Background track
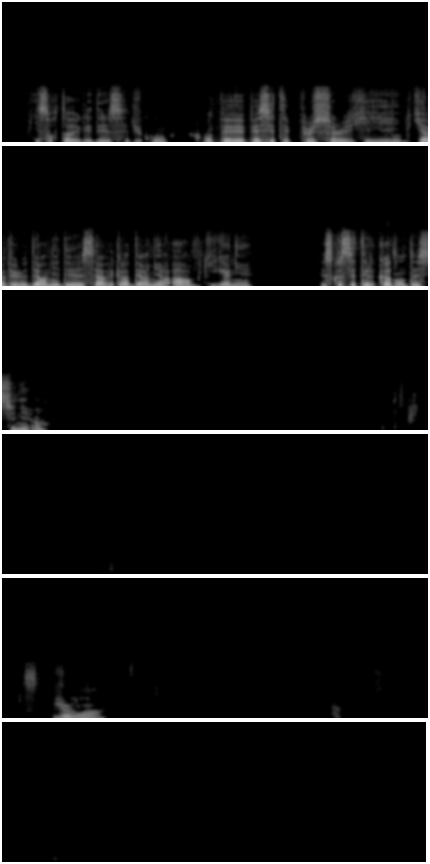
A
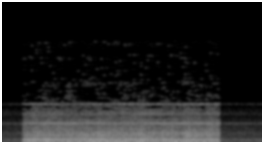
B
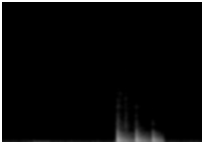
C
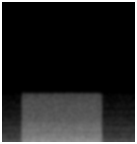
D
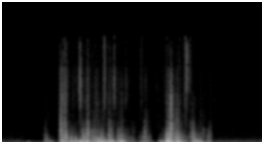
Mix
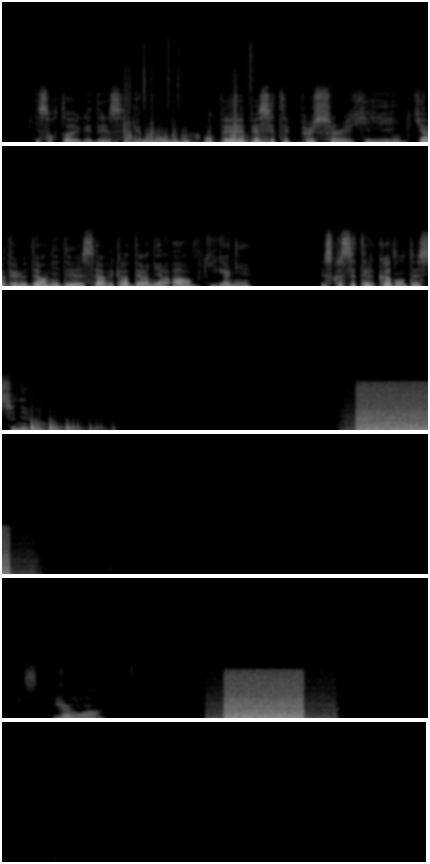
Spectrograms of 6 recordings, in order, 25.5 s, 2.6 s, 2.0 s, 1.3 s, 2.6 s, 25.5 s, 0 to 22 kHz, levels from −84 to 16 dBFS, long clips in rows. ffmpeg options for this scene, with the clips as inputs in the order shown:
ffmpeg -i bed.wav -i cue0.wav -i cue1.wav -i cue2.wav -i cue3.wav -filter_complex "[3:a]asplit=2[link_01][link_02];[0:a]volume=-9dB[link_03];[2:a]asplit=2[link_04][link_05];[link_05]adelay=231,lowpass=frequency=2800:poles=1,volume=-14.5dB,asplit=2[link_06][link_07];[link_07]adelay=231,lowpass=frequency=2800:poles=1,volume=0.5,asplit=2[link_08][link_09];[link_09]adelay=231,lowpass=frequency=2800:poles=1,volume=0.5,asplit=2[link_10][link_11];[link_11]adelay=231,lowpass=frequency=2800:poles=1,volume=0.5,asplit=2[link_12][link_13];[link_13]adelay=231,lowpass=frequency=2800:poles=1,volume=0.5[link_14];[link_04][link_06][link_08][link_10][link_12][link_14]amix=inputs=6:normalize=0[link_15];[4:a]atrim=end=2.6,asetpts=PTS-STARTPTS,volume=-16dB,afade=type=in:duration=0.004:curve=hsin,afade=type=out:start_time=2.596:duration=0.004:curve=hsin,adelay=640[link_16];[link_15]atrim=end=2,asetpts=PTS-STARTPTS,volume=-12dB,afade=type=in:duration=0.004:curve=hsin,afade=type=out:start_time=1.996:duration=0.004:curve=hsin,adelay=7660[link_17];[link_01]atrim=end=1.33,asetpts=PTS-STARTPTS,volume=-6.5dB,afade=type=in:duration=0.1,afade=type=out:start_time=1.23:duration=0.1,adelay=523026S[link_18];[link_02]atrim=end=1.33,asetpts=PTS-STARTPTS,volume=-3.5dB,afade=type=in:duration=0.02,afade=type=out:start_time=1.31:duration=0.02,adelay=19060[link_19];[link_03][link_16][link_17][link_18][link_19]amix=inputs=5:normalize=0" out.wav

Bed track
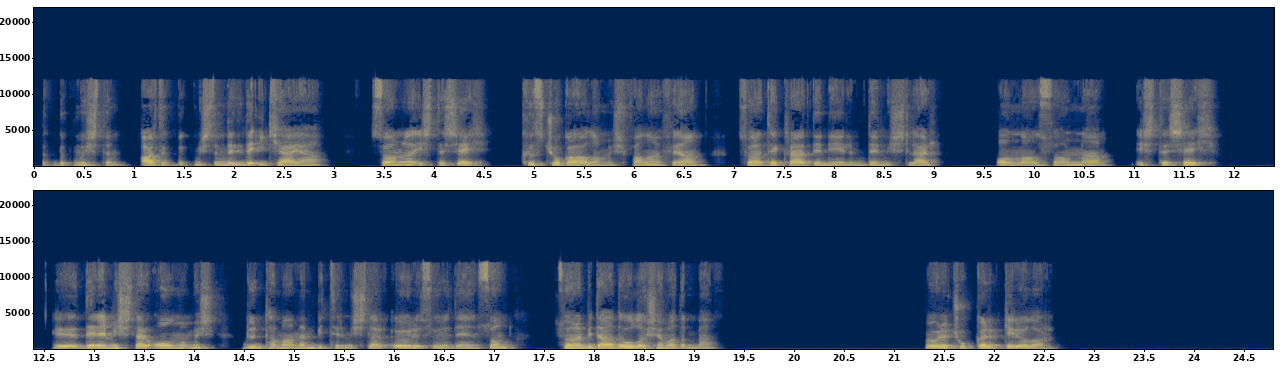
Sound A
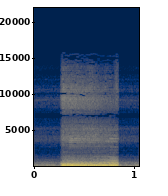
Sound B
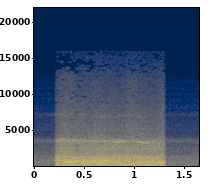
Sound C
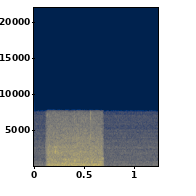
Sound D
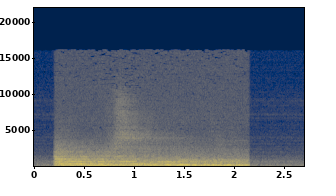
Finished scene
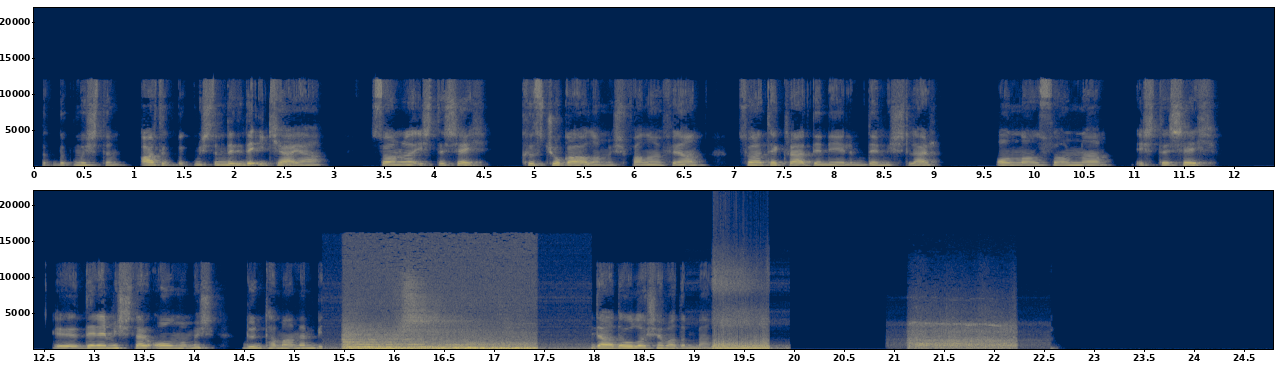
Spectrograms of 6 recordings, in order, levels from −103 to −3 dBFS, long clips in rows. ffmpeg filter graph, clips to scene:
ffmpeg -i bed.wav -i cue0.wav -i cue1.wav -i cue2.wav -i cue3.wav -filter_complex "[0:a]volume=-9dB[link_01];[4:a]equalizer=frequency=790:width_type=o:width=2.4:gain=-8[link_02];[1:a]aeval=exprs='0.0668*(abs(mod(val(0)/0.0668+3,4)-2)-1)':channel_layout=same[link_03];[2:a]equalizer=frequency=200:width=5:gain=-13[link_04];[link_01]asplit=3[link_05][link_06][link_07];[link_05]atrim=end=15.284[link_08];[link_02]atrim=end=2.7,asetpts=PTS-STARTPTS,volume=-3.5dB[link_09];[link_06]atrim=start=17.976:end=20.924[link_10];[link_04]atrim=end=1.65,asetpts=PTS-STARTPTS,volume=-15.5dB[link_11];[link_07]atrim=start=22.566[link_12];[link_03]atrim=end=1.05,asetpts=PTS-STARTPTS,volume=-3.5dB,afade=type=in:duration=0.004:curve=hsin,afade=type=out:start_time=1.046:duration=0.004:curve=hsin,adelay=18910[link_13];[link_08][link_09]acrossfade=duration=0.004:curve1=hsin:curve2=hsin[link_14];[link_14][link_10]acrossfade=duration=0.004:curve1=hsin:curve2=hsin[link_15];[link_15][link_11]acrossfade=duration=0.004:curve1=hsin:curve2=hsin[link_16];[link_16][link_12]acrossfade=duration=0.004:curve1=hsin:curve2=hsin[link_17];[link_17][link_13]amix=inputs=2:normalize=0" out.wav

